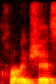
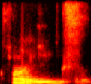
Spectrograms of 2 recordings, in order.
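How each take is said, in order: First: The g is said with a soft sound. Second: The g is said with a hard sound. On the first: The speaker calls it wrong. "It's not colleges" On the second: The speaker calls it right. "We get the hard G sound"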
